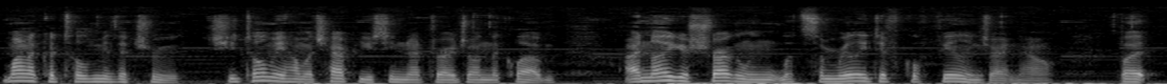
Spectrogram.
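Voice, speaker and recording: Man as earnest game schoolboy; mellow, gentle, reassuring, faint music behind. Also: mid-range voice, lively intonation, fast talker, close to an everyday voice. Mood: earnest reassurance. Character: earnest, troubled teenage schoolboy.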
